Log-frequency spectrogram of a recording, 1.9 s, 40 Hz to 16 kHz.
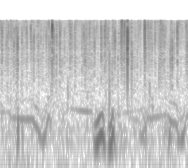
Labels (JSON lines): {"label": "biophony, cascading saw", "recorder": "SoundTrap 600 or HydroMoth"}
